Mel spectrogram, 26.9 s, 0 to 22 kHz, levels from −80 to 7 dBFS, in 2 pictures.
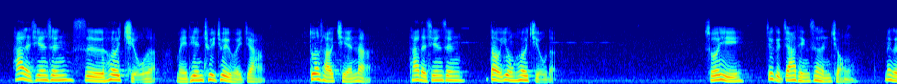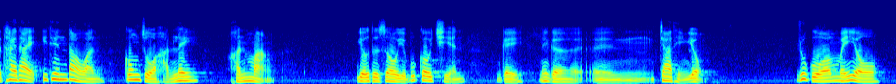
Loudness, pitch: -21 LUFS, 170 Hz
